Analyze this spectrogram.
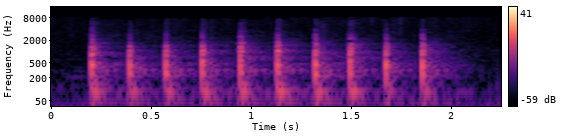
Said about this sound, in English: Oh, go ahead. Knock again.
